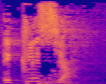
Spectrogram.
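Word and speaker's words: ecclesia (ἐκκλησία): Rentrez dans le grec et vous allez trouver que c'est un mot grec que l'on prononce ecclesia.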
